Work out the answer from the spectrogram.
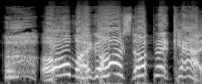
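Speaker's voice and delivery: very high, loud, drawn-out slow wail; mock hysterical crying. Friend collapsing in tears over the cat, hammed-up wail. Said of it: "they're crying".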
